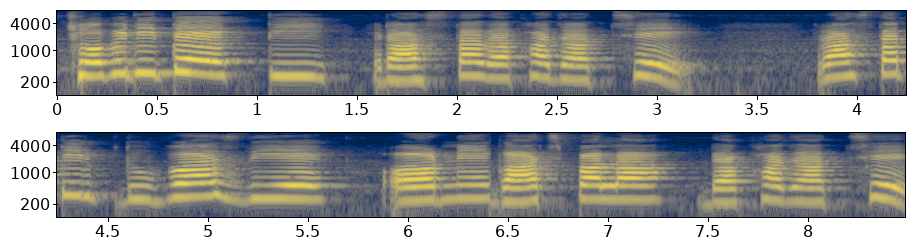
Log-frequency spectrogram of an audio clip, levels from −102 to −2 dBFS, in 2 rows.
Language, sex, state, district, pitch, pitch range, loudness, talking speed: Bengali, female, West Bengal, Jhargram, 265 Hz, 245-285 Hz, -18 LUFS, 85 wpm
